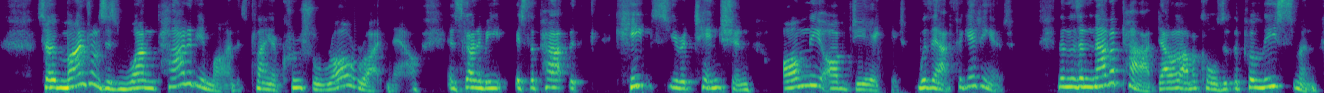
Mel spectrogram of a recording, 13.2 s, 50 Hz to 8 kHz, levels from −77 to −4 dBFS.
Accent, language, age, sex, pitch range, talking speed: Australian, English, 50-69, female, 175-230 Hz, 190 wpm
